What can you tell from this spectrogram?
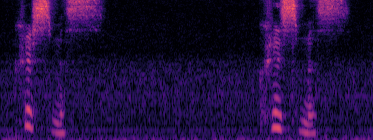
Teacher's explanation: The sound t is omitted from cluster. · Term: consonant cluster reduction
